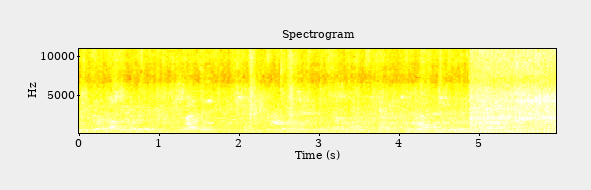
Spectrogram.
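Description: A crowd murmurs and chatters in a busy echoing hall.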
